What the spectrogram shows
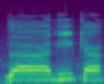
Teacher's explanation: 2 حرکت لمبا کریں گے یا مد کی وجہ سے، ذالک ذال کو لمبا کریں گے 2 حرکت، کھڑا زبر ہے اس لیے · کاف کو ہمز کے ساتھ ادا کریں گے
